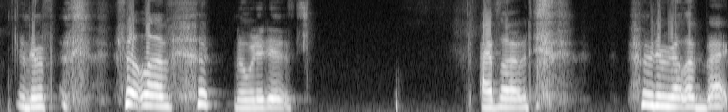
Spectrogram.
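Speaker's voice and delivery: crying while talking. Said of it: "everybody's gonna see me crying".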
